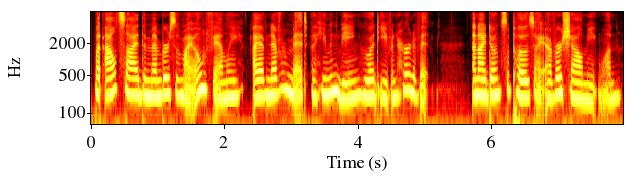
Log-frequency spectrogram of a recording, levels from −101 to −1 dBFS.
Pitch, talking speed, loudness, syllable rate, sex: 220 Hz, 225 wpm, -17 LUFS, 6.0 syllables/s, female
